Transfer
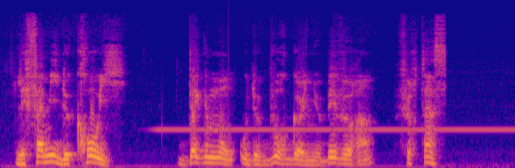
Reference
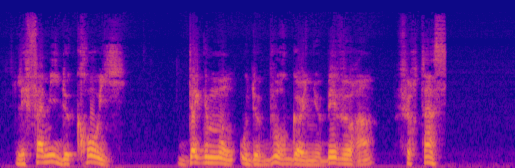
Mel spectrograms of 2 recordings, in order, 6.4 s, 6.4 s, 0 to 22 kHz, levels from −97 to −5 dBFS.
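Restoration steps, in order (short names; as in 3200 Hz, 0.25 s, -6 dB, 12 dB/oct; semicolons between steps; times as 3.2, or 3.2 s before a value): notch 920 Hz, Q 30; interpolate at 2.02/2.85/5.02, 5.1 ms; gain 0 dB, from 1.37 s +3.5 dB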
